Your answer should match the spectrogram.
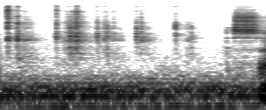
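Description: Small metallic clicks of lock nuts being turned by hand on a toilet flush button's threaded push-rod fittings, locking the button adjustment in place. The clicks come at irregular moments, over a low steady hum.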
